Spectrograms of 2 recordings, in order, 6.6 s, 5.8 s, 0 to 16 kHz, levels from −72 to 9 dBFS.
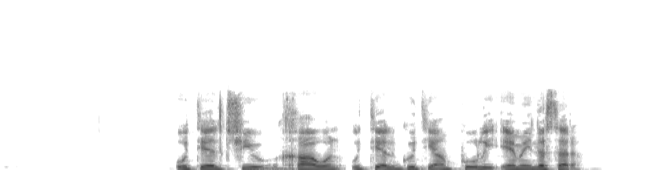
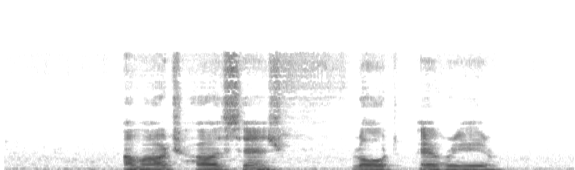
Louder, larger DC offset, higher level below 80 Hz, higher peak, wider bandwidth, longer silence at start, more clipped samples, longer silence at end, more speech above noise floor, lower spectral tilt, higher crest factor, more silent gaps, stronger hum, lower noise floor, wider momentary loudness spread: about the same, -21 LUFS vs -22 LUFS; neither; second, -58 dBFS vs -52 dBFS; first, -2 dBFS vs -6 dBFS; second, 7.8 kHz vs 11.5 kHz; first, 1.75 s vs 0.9 s; neither; about the same, 0.85 s vs 0.75 s; first, over 69 dB vs 35 dB; about the same, -5.5 dB/octave vs -4.5 dB/octave; about the same, 20 dB vs 18 dB; neither; neither; first, under -90 dBFS vs -55 dBFS; second, 8 LU vs 12 LU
